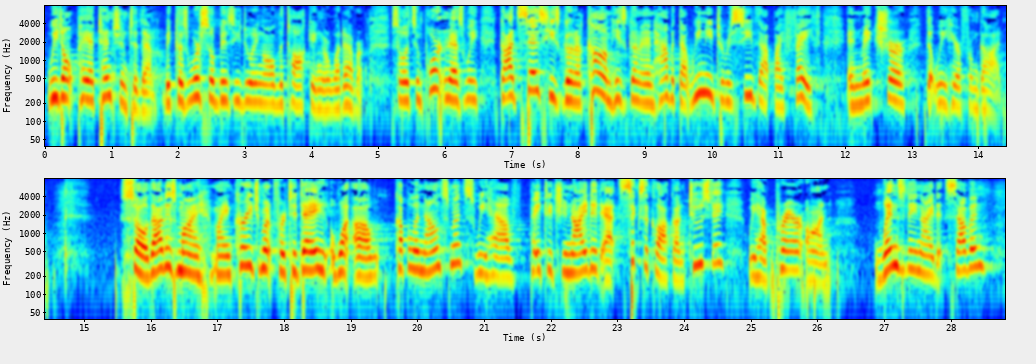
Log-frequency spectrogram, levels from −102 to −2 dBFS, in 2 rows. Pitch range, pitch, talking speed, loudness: 210-265 Hz, 235 Hz, 150 wpm, -21 LUFS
